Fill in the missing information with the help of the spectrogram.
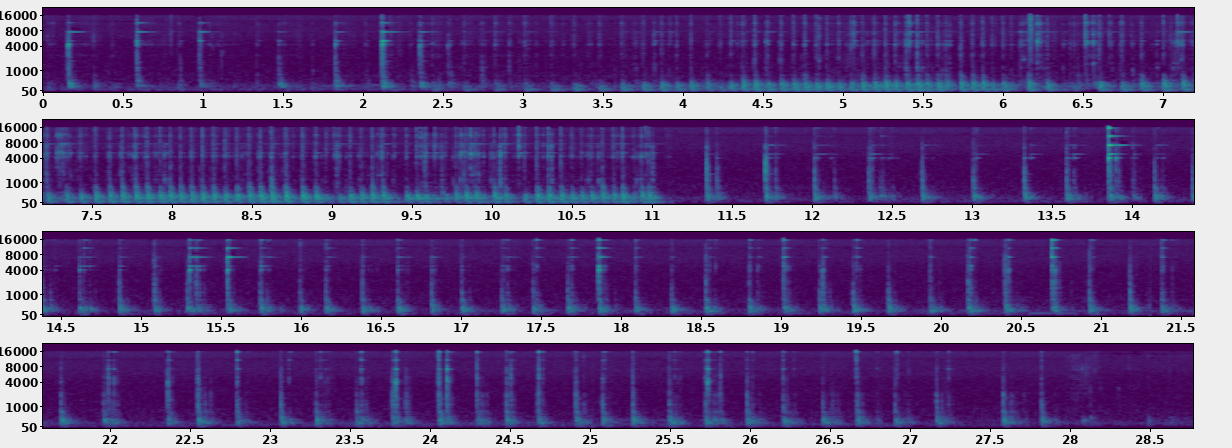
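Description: Kinetic sand in a glass being pressed with a wooden muddler: dense crunching with many small clicks, which stops abruptly about eleven seconds in. Then a long, even run of light ticks, about four a second, as small cubes and balls of kinetic sand drop into the glass one after another.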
